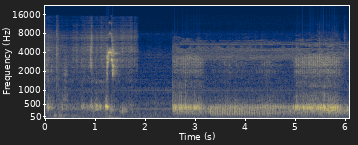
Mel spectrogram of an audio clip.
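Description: Cheetah sound effect edited from recorded cheetah and leopard calls: a short high-pitched gliding call about a second in, then from about halfway a low, rough, continuous call that grows louder near the end.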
